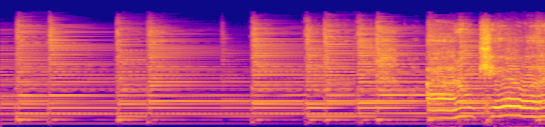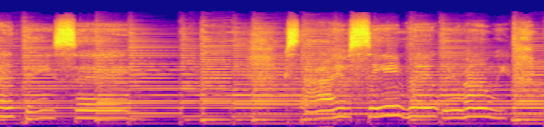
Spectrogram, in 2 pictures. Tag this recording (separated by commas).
Music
